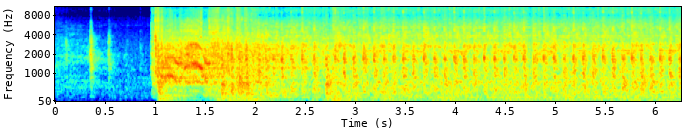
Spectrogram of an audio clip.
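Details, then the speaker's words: Powertrac 42 Plus (~44 hp) tractor diesel labours and jerks as if under heavy load because the hydraulics lift on their own at start even with the lever down. The spool valve is stuck from dust. "जैसे जिस तरह से एकदम से hard work में tractor चलता है load में उस तरह से इसका इंजन दबता है"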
